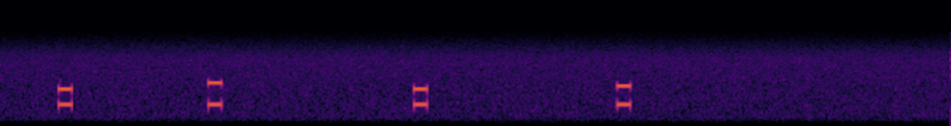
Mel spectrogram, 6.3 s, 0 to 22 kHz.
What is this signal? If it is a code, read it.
DTMF, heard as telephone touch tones, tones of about 90 ms, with a squelch burst at the end. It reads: 1 3 1 2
